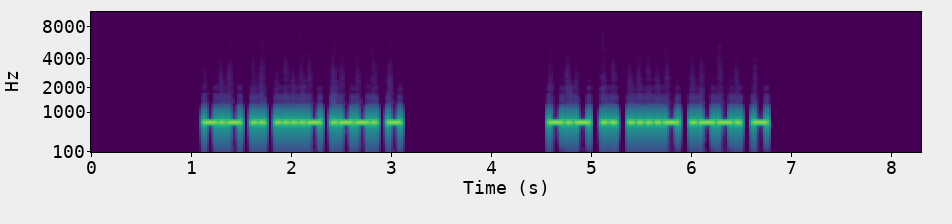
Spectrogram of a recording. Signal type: Morse code

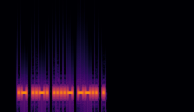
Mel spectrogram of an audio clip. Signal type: Morse code

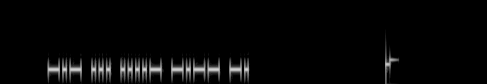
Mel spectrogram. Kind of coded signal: Morse code

